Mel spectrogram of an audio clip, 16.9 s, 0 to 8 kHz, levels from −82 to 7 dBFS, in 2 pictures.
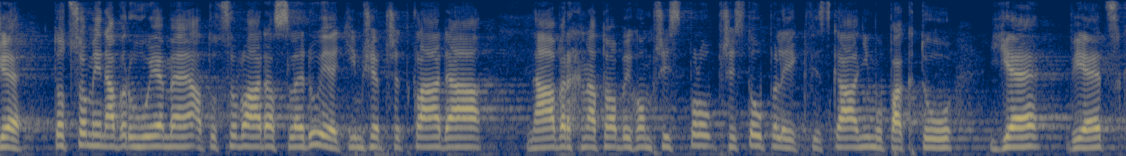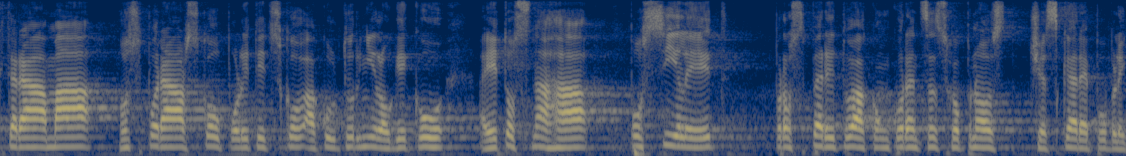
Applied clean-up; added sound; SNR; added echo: none; none; none; none.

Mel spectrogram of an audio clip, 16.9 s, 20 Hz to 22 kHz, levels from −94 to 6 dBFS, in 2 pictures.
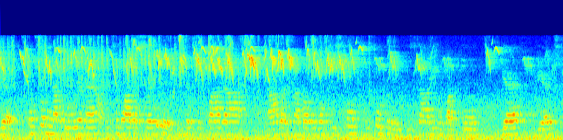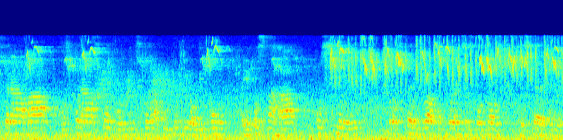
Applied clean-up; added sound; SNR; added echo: none; Chirp, tweet; -2 dB; reverberation time 0.7 s.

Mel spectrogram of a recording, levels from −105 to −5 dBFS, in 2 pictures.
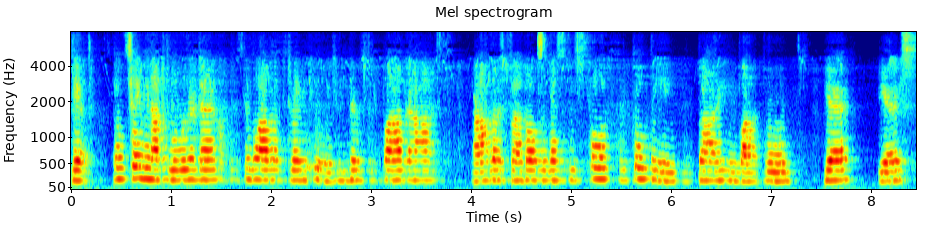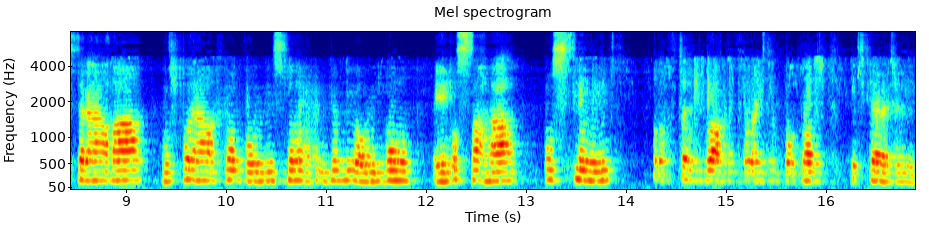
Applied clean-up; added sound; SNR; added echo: neural mask model DeepFilterNet 3.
